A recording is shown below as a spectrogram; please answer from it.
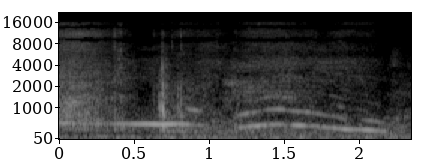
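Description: A domestic cat meowing twice: one long, level meow that ends just under a second in, then a shorter meow that rises and falls. A single sharp click of the cardboard toy box comes between them.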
